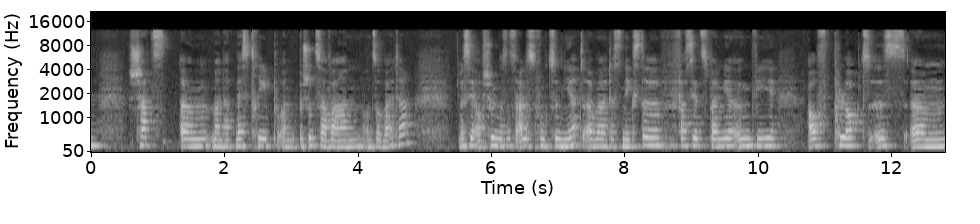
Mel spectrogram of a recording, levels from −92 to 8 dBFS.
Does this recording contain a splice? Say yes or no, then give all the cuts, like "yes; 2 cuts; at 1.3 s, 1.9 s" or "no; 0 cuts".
yes; 2 cuts; at 5.4 s, 6.7 s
